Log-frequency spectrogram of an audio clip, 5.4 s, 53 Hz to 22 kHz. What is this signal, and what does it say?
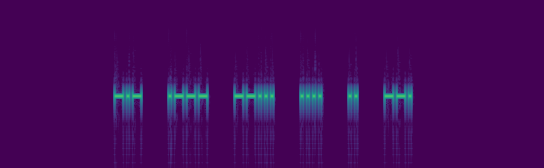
Morse code, heard as a keyed tone, about 40 wpm, spaced as for 23 wpm, 700 Hz. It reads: KJ7HIG
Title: USA Call Signs - 6 Characters - 3x Character Spacing - 40wpm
